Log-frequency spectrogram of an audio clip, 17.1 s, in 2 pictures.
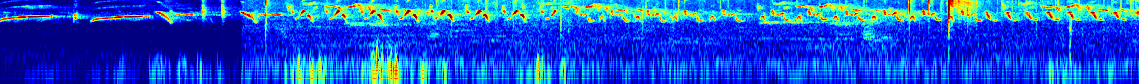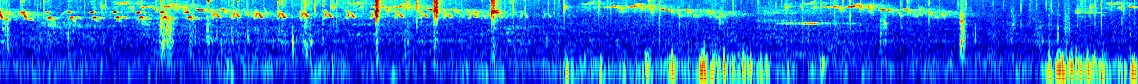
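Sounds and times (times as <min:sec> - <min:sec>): songbird trilling chirps: 0:00.0 - 0:15.8
faint bird calls: 0:01.9 - 0:10.4.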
